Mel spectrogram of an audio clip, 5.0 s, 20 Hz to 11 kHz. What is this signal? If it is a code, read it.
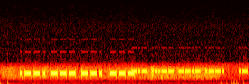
Morse code, heard as a keyed tone, about 25 wpm, 450 Hz. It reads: POGO
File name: contests / naqp-cw-k5tr-op-k5pi- -2000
